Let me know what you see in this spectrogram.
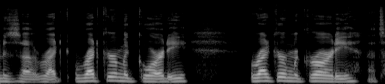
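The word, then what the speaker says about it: Rutger McGroarty: Rutgar McGordy, that's how you say his name.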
